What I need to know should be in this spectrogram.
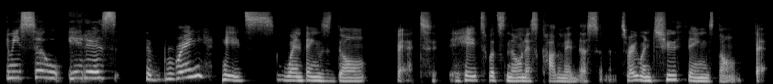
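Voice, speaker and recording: A woman guest in a conversational interview, explaining ideas through personal examples and acting out her inner dialogue in an animated way. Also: on the low side, unhurried, few pauses, no echo. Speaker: podcast guest, psychologist and author.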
